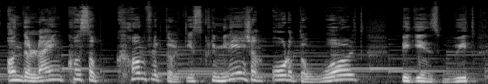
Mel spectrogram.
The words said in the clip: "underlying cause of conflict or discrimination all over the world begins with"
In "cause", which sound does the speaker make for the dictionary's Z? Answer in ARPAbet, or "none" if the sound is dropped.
S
